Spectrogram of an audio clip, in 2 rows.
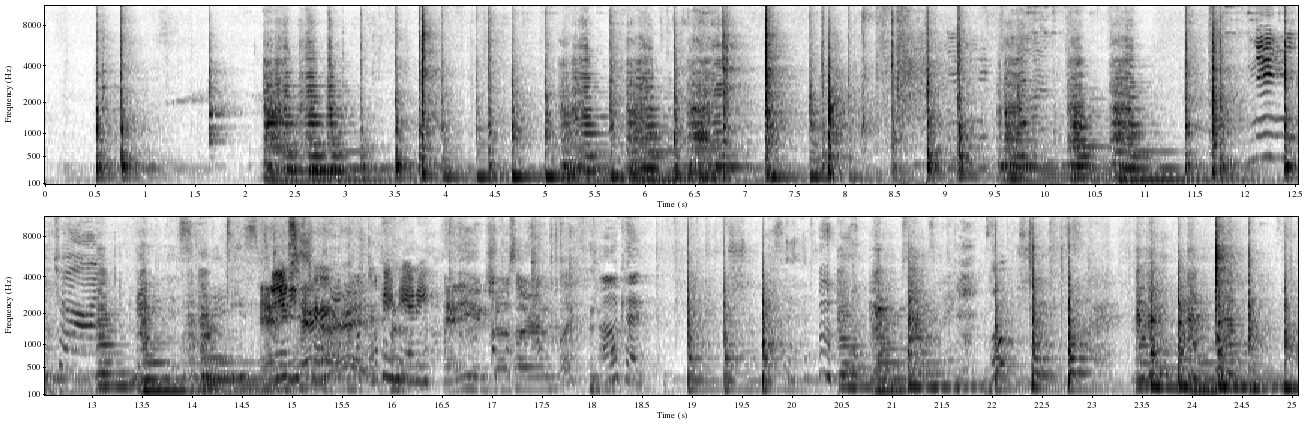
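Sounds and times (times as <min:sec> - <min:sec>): hand drums tapped with beaters: 0:00.4 - 0:01.9, 0:02.9 - 0:12.7, 0:18.6 - 0:25.0
child's high voice: 0:08.8 - 0:10.2, 0:11.9 - 0:13.3.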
